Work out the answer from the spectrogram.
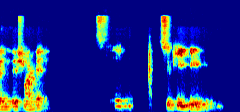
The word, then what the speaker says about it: Tsukiji: Tsukiji.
